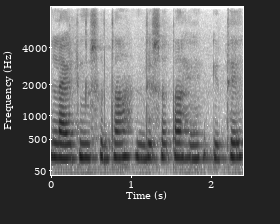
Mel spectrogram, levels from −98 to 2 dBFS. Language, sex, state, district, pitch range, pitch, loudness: Marathi, female, Maharashtra, Solapur, 210-220 Hz, 215 Hz, -19 LUFS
